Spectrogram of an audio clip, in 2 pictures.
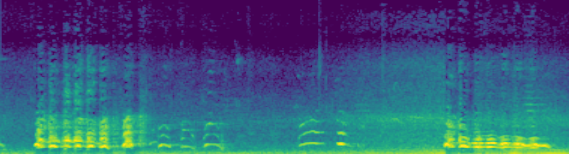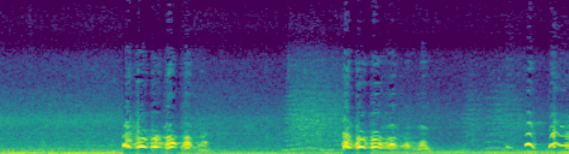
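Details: Pet German Shepherd and Boxer dogs heard in bursts of rapid, harmonic barks and yips about every three seconds, with short whining notes between volleys over a low background hum.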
